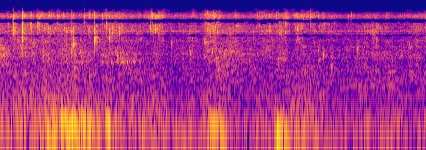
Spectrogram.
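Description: Handheld shower head spraying water over a small wet dog in a bathtub: a steady hiss of spray with light splashes and drips.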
